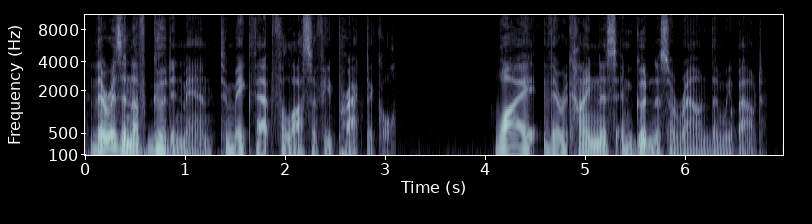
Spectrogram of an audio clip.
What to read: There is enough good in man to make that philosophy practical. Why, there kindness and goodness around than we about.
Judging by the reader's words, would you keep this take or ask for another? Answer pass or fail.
pass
